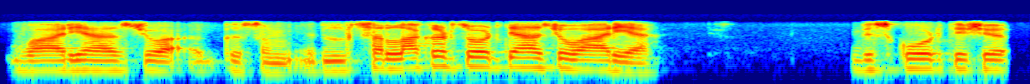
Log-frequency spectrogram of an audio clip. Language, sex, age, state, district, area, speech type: Kashmiri, male, 30-45, Jammu and Kashmir, Shopian, rural, conversation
